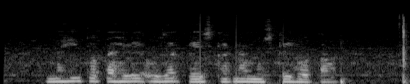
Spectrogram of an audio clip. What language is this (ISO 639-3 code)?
urd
